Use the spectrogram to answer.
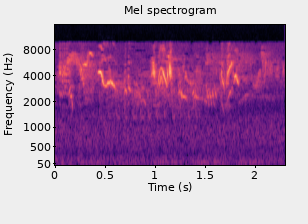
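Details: High-pitched bird chirps and twitters tumble out almost continuously, with sharp clicky notes and short warbled phrases over a low hum.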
